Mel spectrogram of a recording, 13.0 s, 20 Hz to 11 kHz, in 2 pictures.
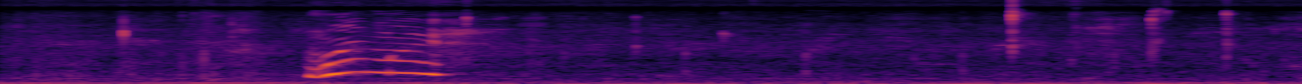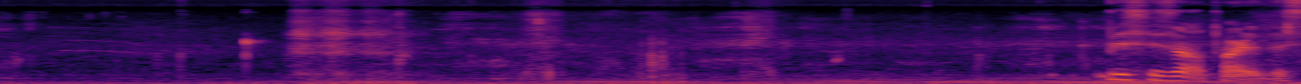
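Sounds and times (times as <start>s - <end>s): baby smacking and sucking: 2.4s - 12.0s.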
